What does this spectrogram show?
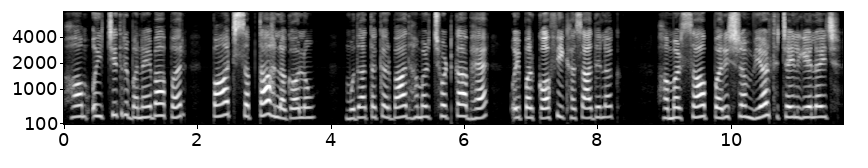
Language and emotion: Maithili, sad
